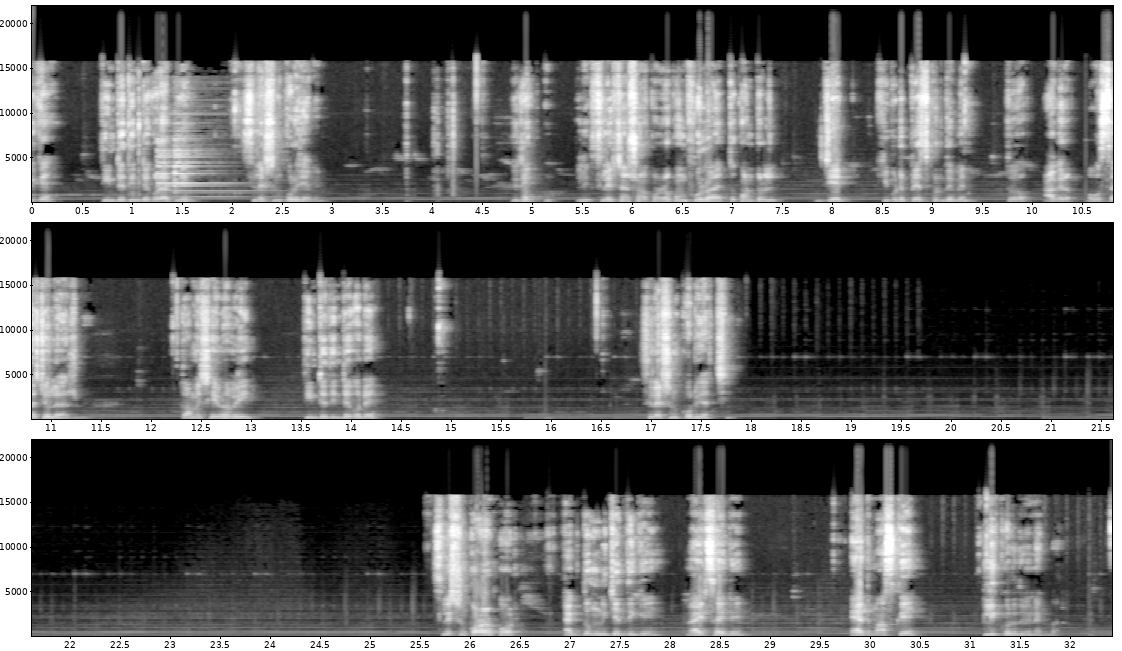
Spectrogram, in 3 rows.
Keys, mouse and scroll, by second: 1.0-5.0 drag, 5.0 ctrl+z, 7.6-12.1 drag, 13.1-17.7 drag, 18.0-19.2 drag, 19.3-21.4 drag, 21.4 click, 22.6-26.4 drag, 32.0 click.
